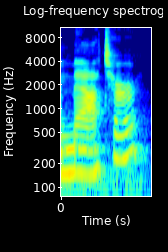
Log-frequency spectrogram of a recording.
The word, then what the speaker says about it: matter: All right, do we hear a t in the first syllable when I say matter? We don't hear this.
